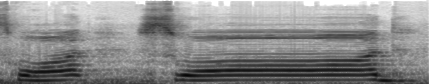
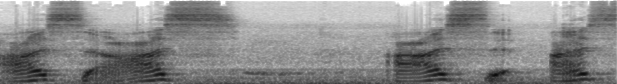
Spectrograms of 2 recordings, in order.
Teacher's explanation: اگر ان دونوں کے درمیان میں زبان کی نوک آ جائے تو سین، صاد، زا ادا ہوتے ہیں. ان کو اصلیہ بھی کہتے ہیں کیونکہ ان حروف کی ادائیگی کے وقت سیٹی کی آواز پیدا ہوتی ہے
